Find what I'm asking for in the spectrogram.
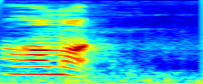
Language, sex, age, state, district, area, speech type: Assamese, female, 18-30, Assam, Darrang, rural, read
